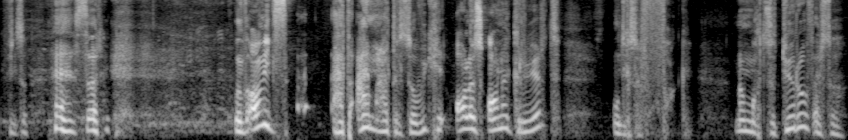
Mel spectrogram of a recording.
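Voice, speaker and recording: A young man with a Swiss German accent jumps into a live podcast with chatty, slangy explanations. His voice sits a little higher than most men's and sounds dry, close to the mic. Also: fairly quick, a little mellow, slightly rough, dry recording. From Switzerland. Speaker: podcast co-host. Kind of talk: live comedy podcast banter.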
